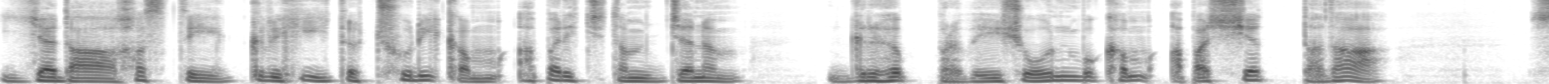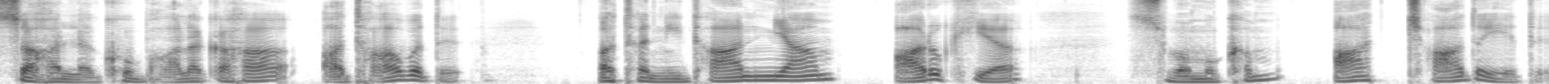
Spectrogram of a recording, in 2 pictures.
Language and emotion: Sanskrit, fearful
